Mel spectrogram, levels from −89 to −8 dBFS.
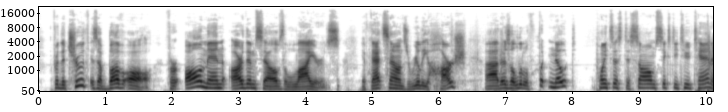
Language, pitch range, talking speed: English, 135-185 Hz, 165 wpm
